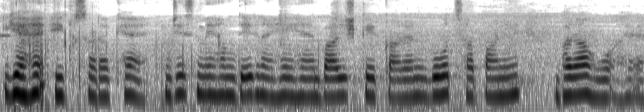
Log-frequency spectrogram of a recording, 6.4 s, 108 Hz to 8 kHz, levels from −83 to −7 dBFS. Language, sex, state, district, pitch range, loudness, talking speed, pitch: Hindi, female, Punjab, Fazilka, 195-215 Hz, -21 LUFS, 160 wpm, 205 Hz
